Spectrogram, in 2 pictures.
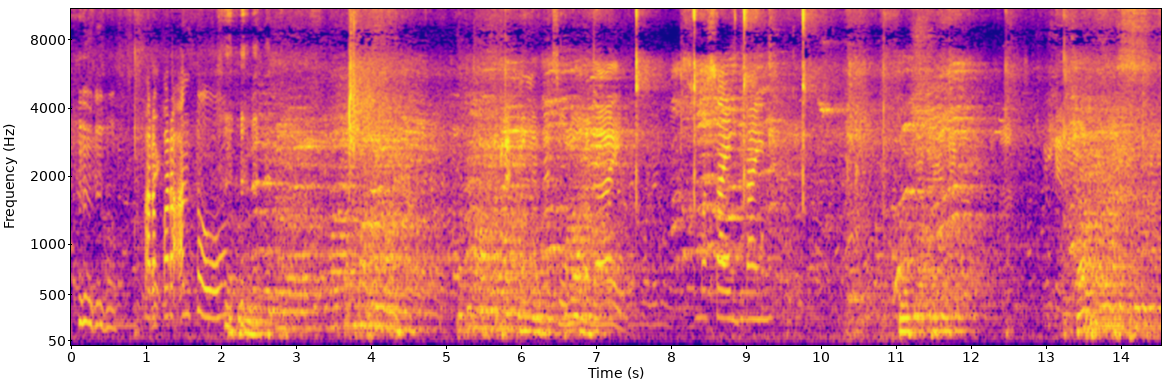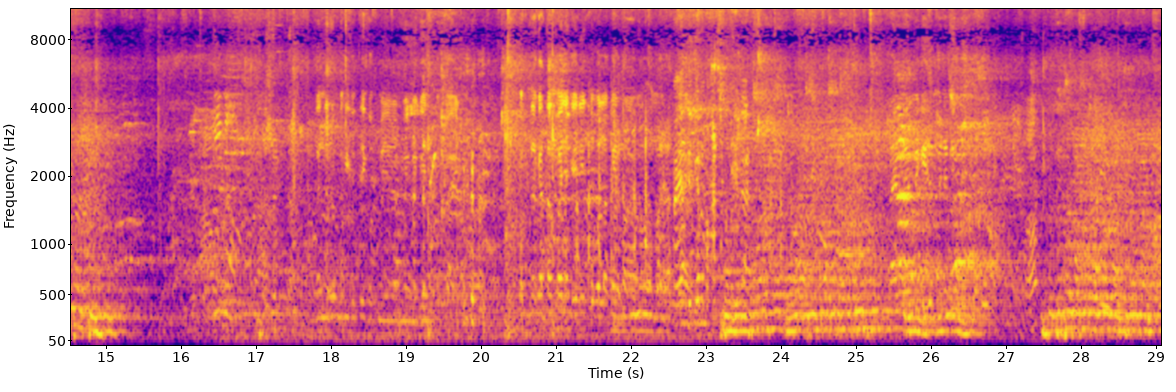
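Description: Young women chat with animation close by.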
